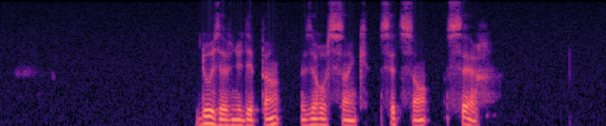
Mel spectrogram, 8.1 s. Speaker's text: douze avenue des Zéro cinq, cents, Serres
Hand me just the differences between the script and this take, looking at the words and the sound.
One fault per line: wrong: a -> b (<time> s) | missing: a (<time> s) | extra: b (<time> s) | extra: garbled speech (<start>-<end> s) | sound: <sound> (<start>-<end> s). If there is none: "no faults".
extra: Pins (3.4 s)
extra: sept (5.1 s)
